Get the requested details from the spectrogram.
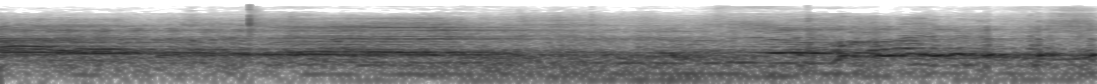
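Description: A man recites in a loud, sustained chanting voice through a microphone, in an echoing hall.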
